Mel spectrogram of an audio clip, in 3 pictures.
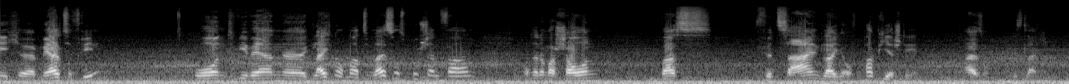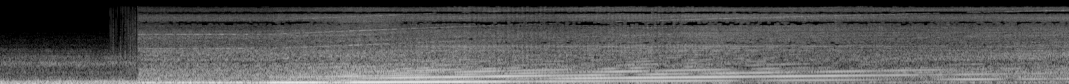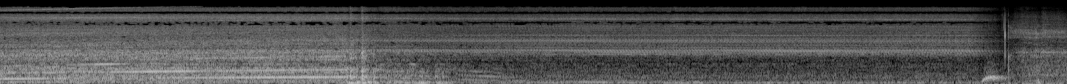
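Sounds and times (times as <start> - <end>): high supercharger whine: 0.0 - 32.0
car engine revving at full throttle: 11.8 - 31.2
dyno rollers coasting down: 11.9 - 31.5.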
